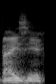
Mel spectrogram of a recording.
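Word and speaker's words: Bézier: So it's all to do with these things called Bezier curves, or I think it's meant to be pronounced Bezier curves, but I just say Bezier.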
